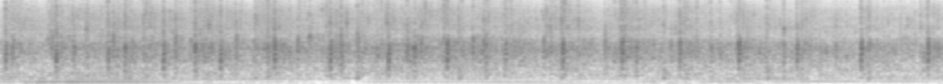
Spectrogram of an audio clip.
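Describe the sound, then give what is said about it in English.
An audience claps their hands in a sustained burst of applause, dense overlapping claps forming a steady crackling wash, with a low sustained organ-like tone humming underneath. “If you believe that, clap your hands one more time.”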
